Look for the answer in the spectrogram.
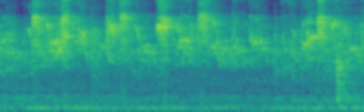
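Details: Parakeet chirping, a budgerigar from Australia, with rapid bright twittering and scratchy warbled notes, one clear whistled peep near the middle, and a steady low hum in the room.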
